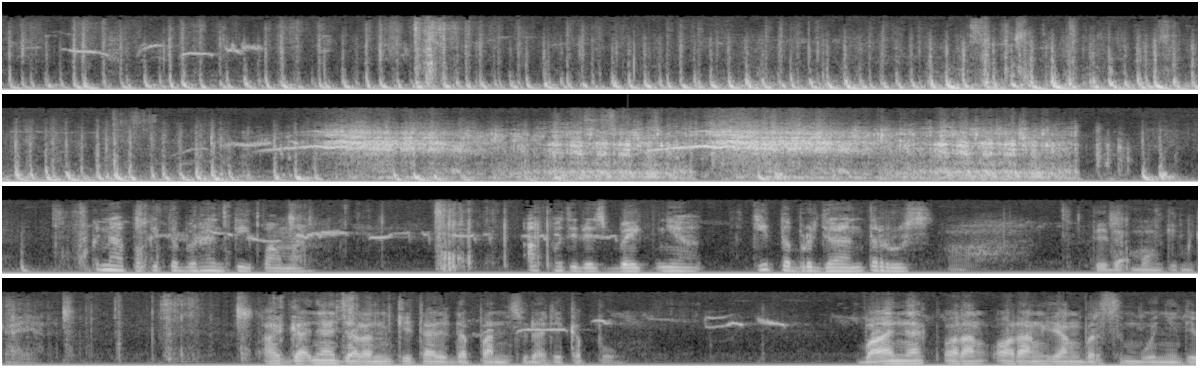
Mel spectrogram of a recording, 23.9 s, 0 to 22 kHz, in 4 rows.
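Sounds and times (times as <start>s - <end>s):
several horses galloping as soldiers spur them on: 0.0s - 14.9s
horses neighing and whinnying: 4.9s - 11.8s
speech: 14.8s - 18.4s, 19.2s - 21.3s, 22.2s - 23.8s.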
